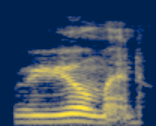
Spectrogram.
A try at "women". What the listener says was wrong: Not human, but like sit.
